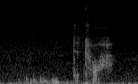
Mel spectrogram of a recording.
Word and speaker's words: Detroit: Detroit. That's how it's pronounced. Yeah, precisely. It's a French term for a French fort that used to be French territory.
